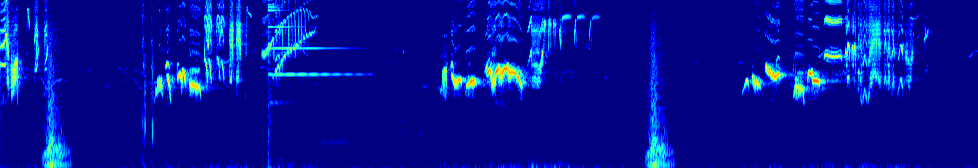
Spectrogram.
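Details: Common blackbird singing: low, mellow warbled phrases that end in high squeaky twitters, three phrases with pauses between, plus two brief low thumps.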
